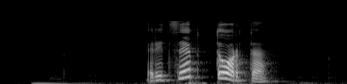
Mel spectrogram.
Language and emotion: Russian, positive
